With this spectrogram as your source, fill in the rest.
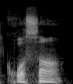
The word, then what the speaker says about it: croissant: It's croissant.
